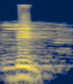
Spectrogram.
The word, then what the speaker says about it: ln: Normally, we just pronounce it as lin.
